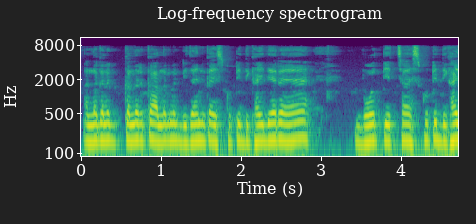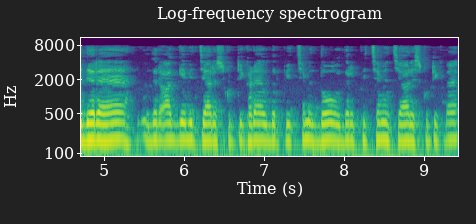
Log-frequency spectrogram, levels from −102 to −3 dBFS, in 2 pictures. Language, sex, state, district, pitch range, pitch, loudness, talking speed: Hindi, male, Rajasthan, Bikaner, 160-170 Hz, 165 Hz, -16 LUFS, 250 wpm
